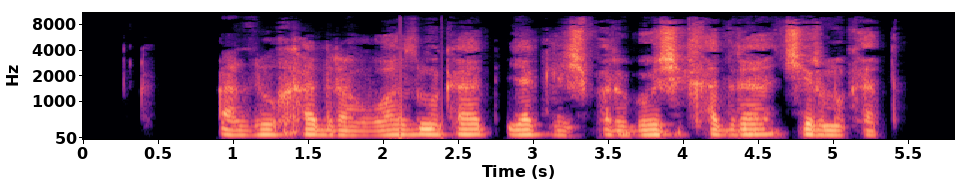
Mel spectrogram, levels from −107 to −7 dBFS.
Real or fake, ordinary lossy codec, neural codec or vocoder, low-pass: real; AAC, 32 kbps; none; 9.9 kHz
